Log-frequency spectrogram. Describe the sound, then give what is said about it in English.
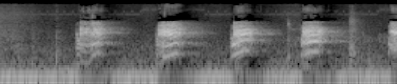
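A woman imitates a monkey call with five sharp, yelping hoots in a steady rhythm about half a second apart. The voice is fairly loud over a low, constant hum. “She doesn't sound like a monkey, but she also doesn't quite sound like a sheep.”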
